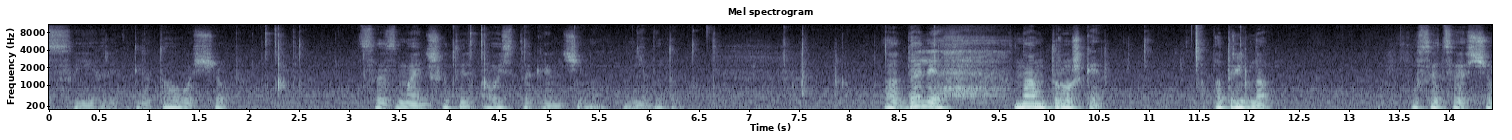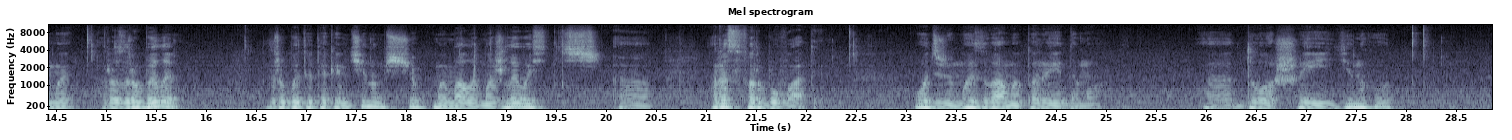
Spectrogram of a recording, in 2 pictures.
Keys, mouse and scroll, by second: 2.2-3.9 middle drag, 3.9 click, 4.4 middle click, 5.2-6.1 scroll down 5, 6.1-8.8 middle drag, 8.8-9.5 scroll down 1, 9.5-10.6 scroll down 1, 10.6-13.8 middle drag, 18.4 Tab, 19.3-22.4 middle drag.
